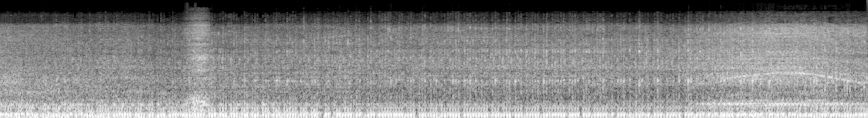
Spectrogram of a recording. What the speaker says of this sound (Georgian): არ ვიცოდი ასეთი ხმარ მეკდებოდა. ეს ელექტრობაიკი.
